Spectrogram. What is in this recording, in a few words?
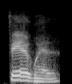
"farewell", Indian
